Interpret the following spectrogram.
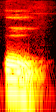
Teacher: डी ओ। ओ कंठोष्ठ है क्योंकि ओ कंठ और ओष्ठ से बोला जाता है।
